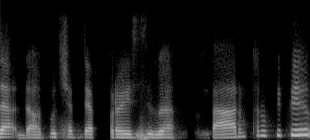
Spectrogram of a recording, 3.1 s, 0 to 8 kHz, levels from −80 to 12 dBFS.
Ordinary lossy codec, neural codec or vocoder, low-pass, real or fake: Opus, 24 kbps; codec, 24 kHz, 0.9 kbps, WavTokenizer, large speech release; 7.2 kHz; fake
